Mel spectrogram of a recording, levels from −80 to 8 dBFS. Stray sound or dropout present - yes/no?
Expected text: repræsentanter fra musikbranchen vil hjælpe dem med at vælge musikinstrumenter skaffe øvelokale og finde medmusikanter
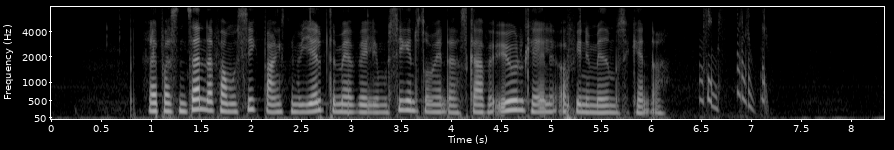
yes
